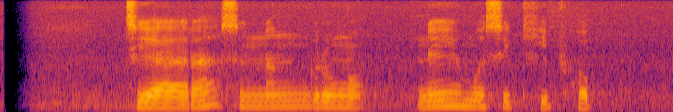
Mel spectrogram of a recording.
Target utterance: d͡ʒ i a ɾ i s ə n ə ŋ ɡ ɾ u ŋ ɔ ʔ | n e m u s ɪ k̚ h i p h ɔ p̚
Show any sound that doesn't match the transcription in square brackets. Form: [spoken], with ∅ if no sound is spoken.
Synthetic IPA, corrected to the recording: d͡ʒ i a ɾ [a] s ə n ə ŋ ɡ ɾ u ŋ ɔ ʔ | n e m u s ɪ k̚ h i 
